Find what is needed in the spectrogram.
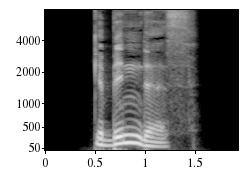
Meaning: genitive singular of Gebinde
- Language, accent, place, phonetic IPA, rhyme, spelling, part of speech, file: German, Germany, Berlin, [ɡəˈbɪndəs], -ɪndəs, Gebindes, noun, De-Gebindes.ogg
